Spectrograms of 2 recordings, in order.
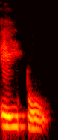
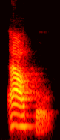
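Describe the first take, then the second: First: The first vowel is a gliding diphthong. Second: The first vowel is a plain single vowel. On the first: The speaker calls it wrong. "não pode ser apple" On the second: The speaker calls it right. "é waffle, apple"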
